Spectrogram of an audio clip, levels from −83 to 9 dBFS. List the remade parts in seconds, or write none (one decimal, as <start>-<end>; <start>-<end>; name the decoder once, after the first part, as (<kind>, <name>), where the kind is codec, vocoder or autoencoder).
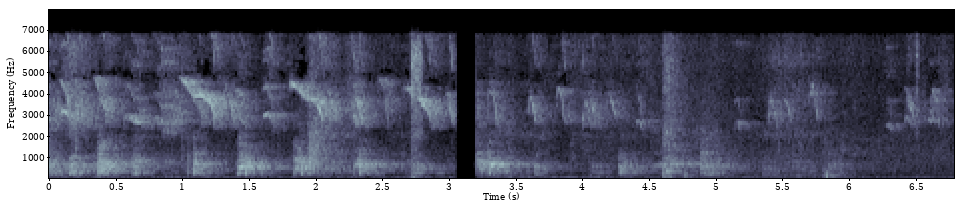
none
